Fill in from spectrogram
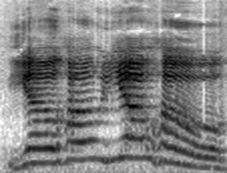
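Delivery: high, jolly pirate chant; pirate laugh. Shown as a demonstration. Teacher showing how pirates laugh and have fun, piratey. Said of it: "how are we gonna laugh as a pirate?".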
